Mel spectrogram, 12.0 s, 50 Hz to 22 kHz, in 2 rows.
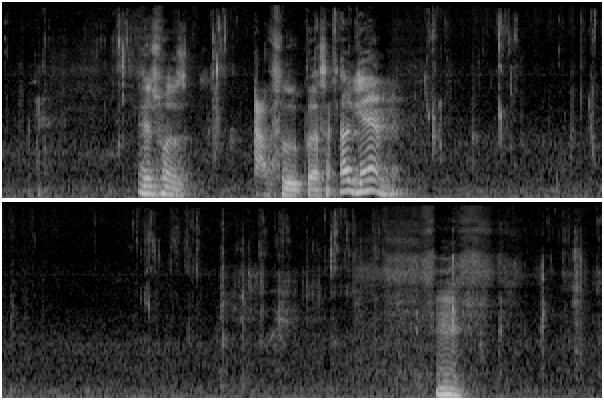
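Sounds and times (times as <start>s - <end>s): chewing and mouth sounds: 0.2s - 1.4s, 2.0s - 2.5s, 4.1s - 6.4s, 7.3s - 12.0s.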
